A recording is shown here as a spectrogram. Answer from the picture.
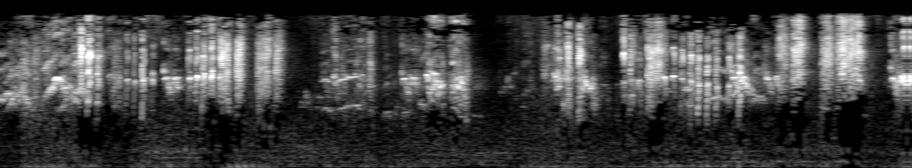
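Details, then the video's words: Budgerigars warbling to stimulate other budgies, rapid buzzy chatter in bursts of one to two seconds separated by brief quieter gaps, with sharp squeaks mixed in. "صوت بادجي لتحفيز طيور البادجي"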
